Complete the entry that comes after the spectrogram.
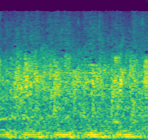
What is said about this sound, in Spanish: Entonces, vamos a darle un aplauso aquí todos a... Tímido. ¡Ah, tímido!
